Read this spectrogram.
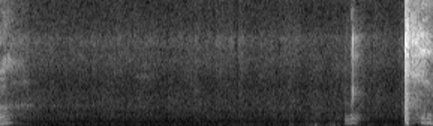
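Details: One-month-old infant sneezing: a brief soft sound, then one sudden sharp sneeze.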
